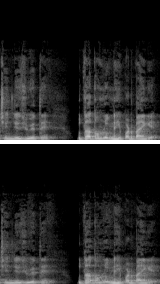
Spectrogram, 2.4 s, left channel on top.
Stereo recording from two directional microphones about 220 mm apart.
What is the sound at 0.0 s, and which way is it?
A man's voice, 40° left (ahead or behind).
